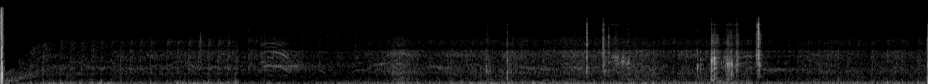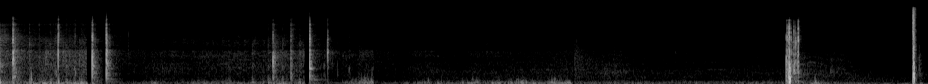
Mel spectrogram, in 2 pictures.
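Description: Paintball markers firing in scattered clusters of two or three quick shots, with a louder single shot near the end.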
